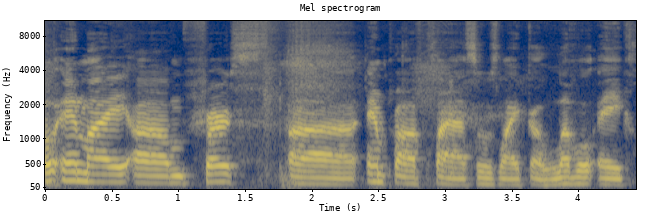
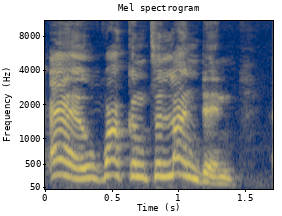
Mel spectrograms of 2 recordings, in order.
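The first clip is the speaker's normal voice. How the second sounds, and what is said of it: Put-on British accent. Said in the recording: “I'm going to do a British accent because I wanted to try my British accent out. So I do this stupid initiation of a British accent.”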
